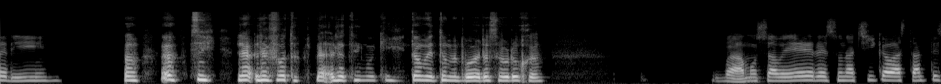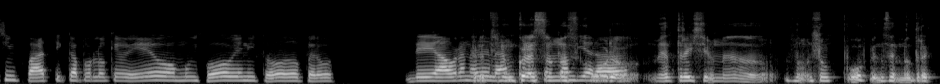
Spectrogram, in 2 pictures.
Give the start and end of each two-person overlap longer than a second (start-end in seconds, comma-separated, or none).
14.1-15.7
